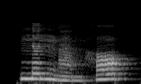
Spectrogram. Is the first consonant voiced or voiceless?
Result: voiced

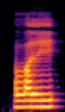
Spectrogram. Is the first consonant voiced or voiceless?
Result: voiced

